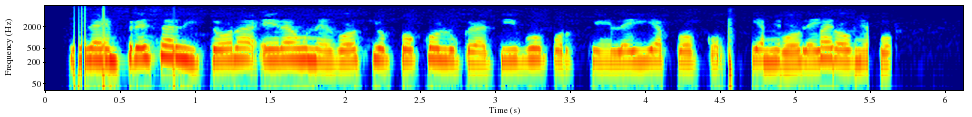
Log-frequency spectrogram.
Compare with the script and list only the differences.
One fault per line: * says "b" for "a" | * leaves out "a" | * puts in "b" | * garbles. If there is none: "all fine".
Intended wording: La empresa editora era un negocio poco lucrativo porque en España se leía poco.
* leaves out "en España se"
* garbles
